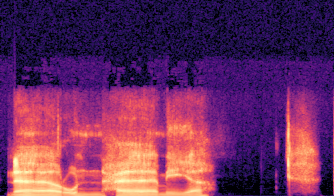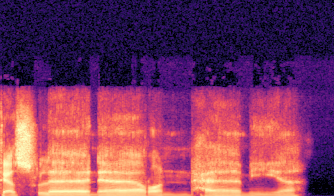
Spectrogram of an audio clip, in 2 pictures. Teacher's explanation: complete showing of the stable noon or the tanween. Here, tanween, ha.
